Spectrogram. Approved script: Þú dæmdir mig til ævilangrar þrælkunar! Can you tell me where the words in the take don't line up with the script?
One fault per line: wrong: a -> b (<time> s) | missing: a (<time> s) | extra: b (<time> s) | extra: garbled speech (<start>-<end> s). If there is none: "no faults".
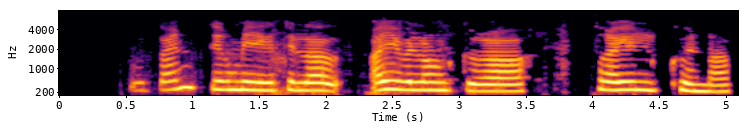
no faults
